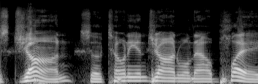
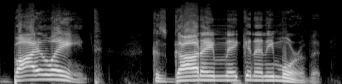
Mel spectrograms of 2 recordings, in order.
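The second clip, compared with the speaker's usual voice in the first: best-try put-on Italian accent; 4 semitones higher than usual. The speaker reads a quote for the others to guess: best Italian accent. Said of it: "use my best Italian accent".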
